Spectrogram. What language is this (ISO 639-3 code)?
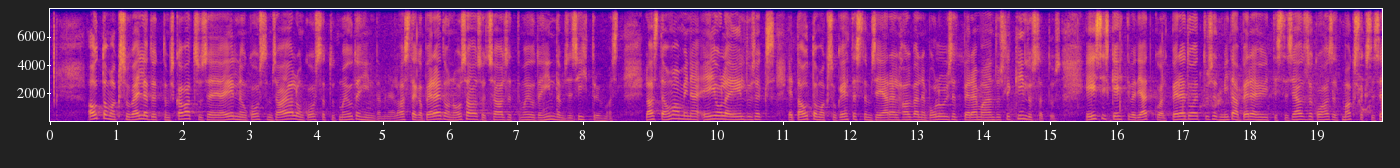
est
